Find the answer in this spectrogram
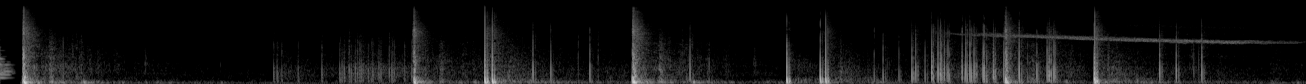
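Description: Firecrackers going off: sharp, echoing bangs at uneven intervals, several close together toward the end. Near the end a high whistle slides slowly downward.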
